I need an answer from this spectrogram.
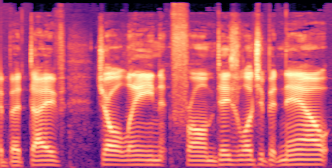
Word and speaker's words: Sjolin: from Portland Oregon Dave Jolene always have trouble with your name Dave with that silent s silent J what I don't know what's going on there but Dave jool leene from diesel logic but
